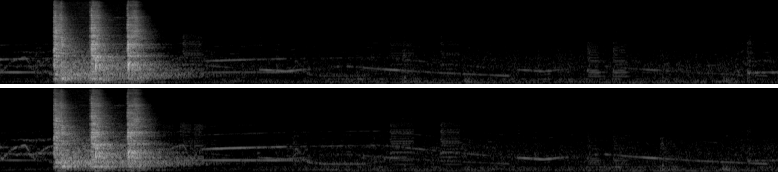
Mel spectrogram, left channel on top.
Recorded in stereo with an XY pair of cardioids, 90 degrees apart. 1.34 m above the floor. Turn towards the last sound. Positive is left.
turn(degrees=40)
